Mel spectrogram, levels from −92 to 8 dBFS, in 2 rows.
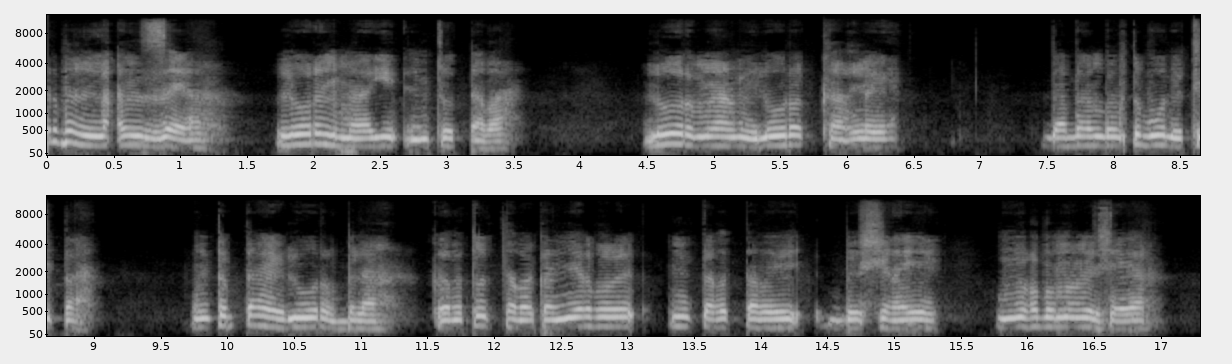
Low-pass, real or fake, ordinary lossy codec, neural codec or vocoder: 10.8 kHz; fake; AAC, 32 kbps; codec, 44.1 kHz, 2.6 kbps, DAC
